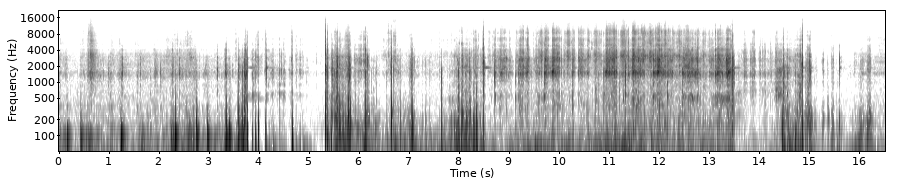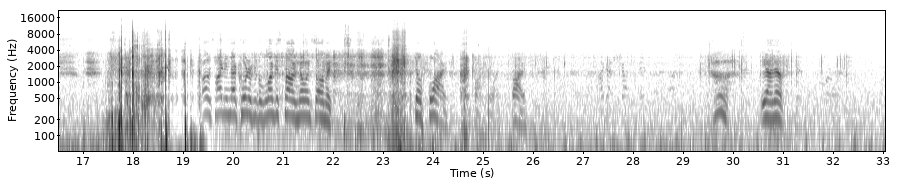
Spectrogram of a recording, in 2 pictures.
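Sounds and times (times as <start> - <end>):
gear rubbing against camera: 0.0 - 16.3, 22.0 - 25.2.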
